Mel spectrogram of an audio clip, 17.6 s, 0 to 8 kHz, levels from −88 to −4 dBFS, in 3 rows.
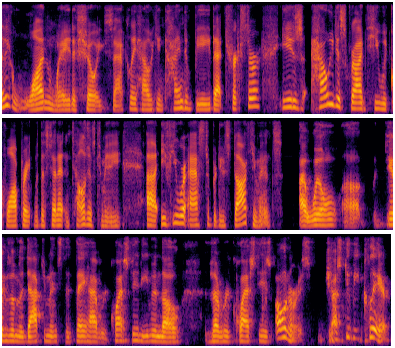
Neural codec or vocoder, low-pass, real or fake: vocoder, 22.05 kHz, 80 mel bands, HiFi-GAN; 7.2 kHz; fake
